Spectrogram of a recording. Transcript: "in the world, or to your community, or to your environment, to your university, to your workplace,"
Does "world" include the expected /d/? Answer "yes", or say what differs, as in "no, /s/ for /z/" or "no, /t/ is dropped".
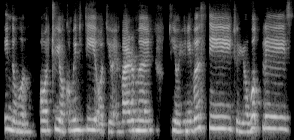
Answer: no, /d/ is dropped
